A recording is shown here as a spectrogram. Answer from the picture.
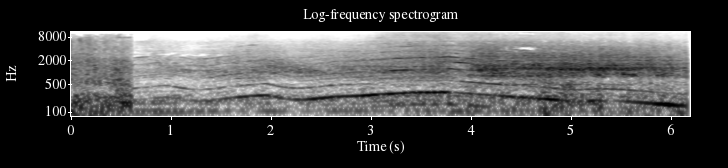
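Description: A car drifting: its engine revs rise and fall while the tyres skid, the tyre noise swelling from about four seconds in.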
